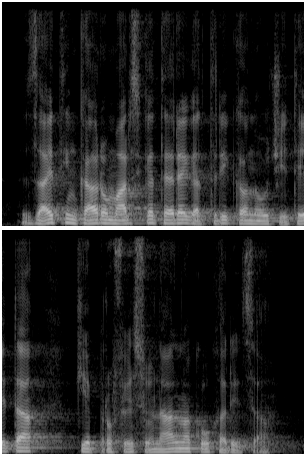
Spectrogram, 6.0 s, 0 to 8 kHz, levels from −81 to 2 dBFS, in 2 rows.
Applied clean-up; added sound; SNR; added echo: none; none; none; none.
